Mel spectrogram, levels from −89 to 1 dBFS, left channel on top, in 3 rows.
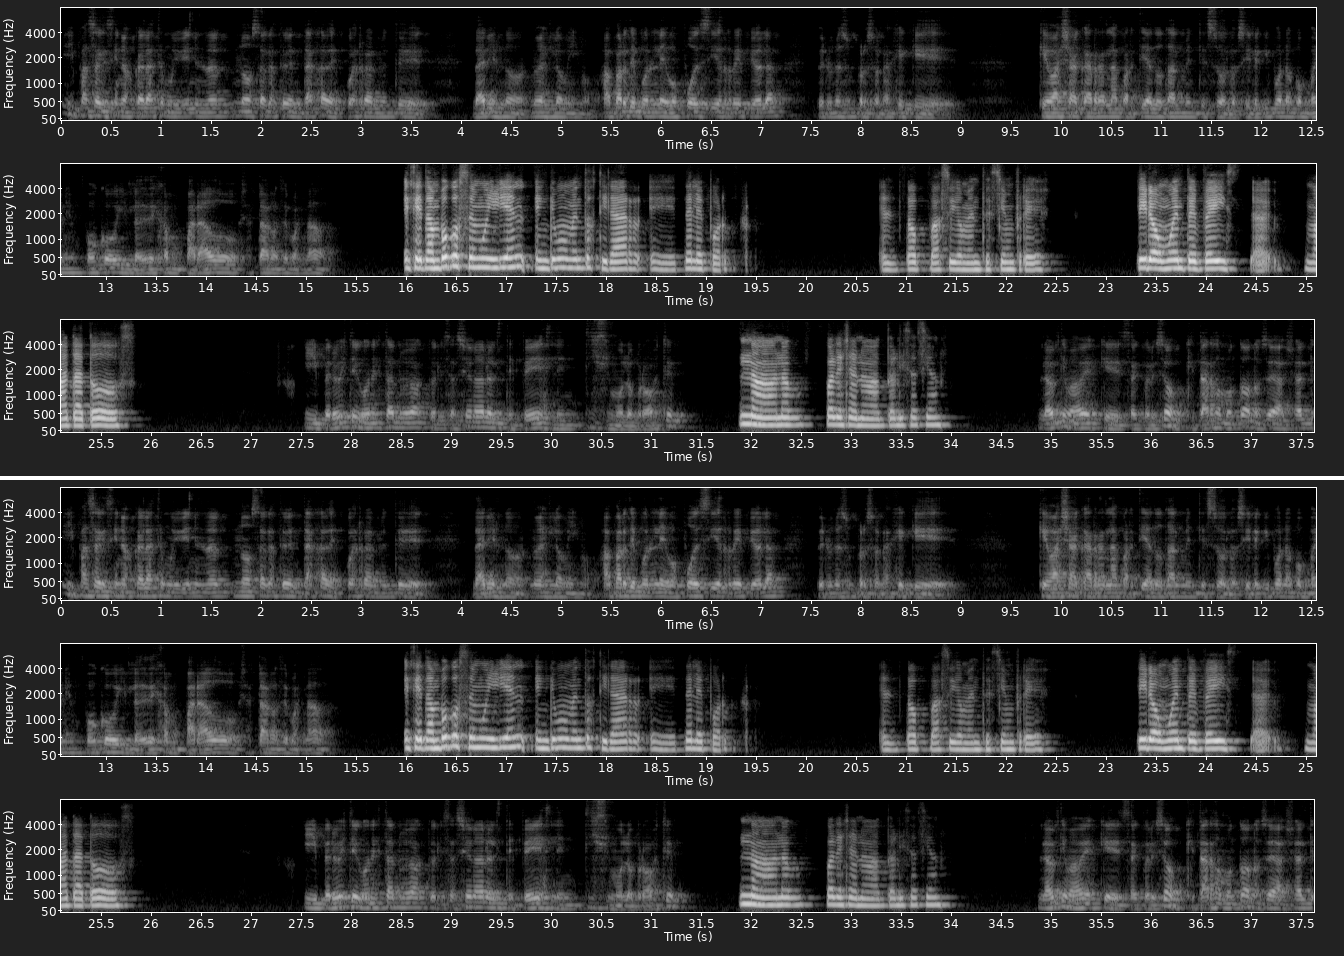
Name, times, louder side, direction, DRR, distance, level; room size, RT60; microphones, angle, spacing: voice 1, 0.0-3.6 4.1-7.2 7.6-8.9 9.8-15.2 27.5-31.3 34.9-37.6, left 1 dB, 70° right, 5.0 m, -41 dB
voice 2, 16.0-19.2 20.7-22.4 23.3-24.7 25.0-25.7 31.9-33.9, left 3 dB, 40° left, 0.7 m, -22 dB
16.5 x 7.5 x 7.6 m
head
